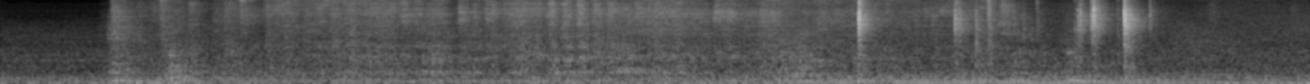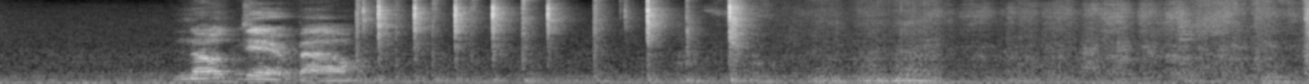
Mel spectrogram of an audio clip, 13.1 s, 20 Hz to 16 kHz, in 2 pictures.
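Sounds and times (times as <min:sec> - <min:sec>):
elevator hum: 0:00.3 - 0:13.0
elevator cab rattle: 0:00.5 - 0:06.6, 0:07.5 - 0:11.6
sharp clicks: 0:08.3 - 0:10.4.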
